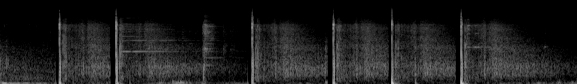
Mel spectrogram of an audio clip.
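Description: Semi-automatic pistol fired in a string of about seven single shots, spaced roughly half a second to a second apart, as the shooter moves from target to target.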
